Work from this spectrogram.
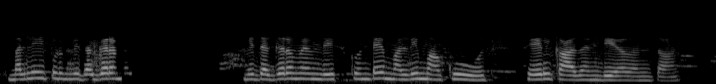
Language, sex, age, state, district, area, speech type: Telugu, female, 18-30, Telangana, Mulugu, rural, conversation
